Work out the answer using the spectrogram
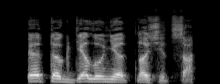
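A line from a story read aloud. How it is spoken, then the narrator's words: Stern priest. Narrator (Russian): строго ответствовал батюшка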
